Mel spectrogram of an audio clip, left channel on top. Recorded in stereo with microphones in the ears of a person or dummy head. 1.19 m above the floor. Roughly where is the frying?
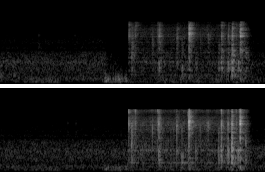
Right.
